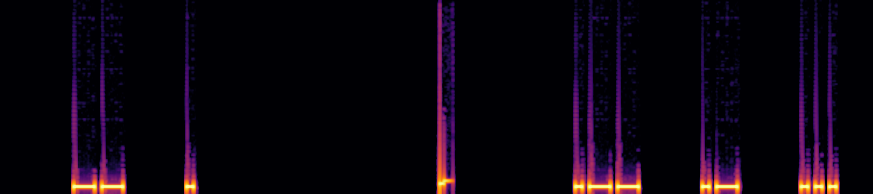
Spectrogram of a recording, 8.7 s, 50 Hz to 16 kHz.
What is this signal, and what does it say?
Morse code, heard as a keyed tone, about 17 wpm, spaced as for 10 wpm, 700 Hz. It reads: ME WAS
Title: 3x Character Spacing - Top 200 Words - 17wpm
